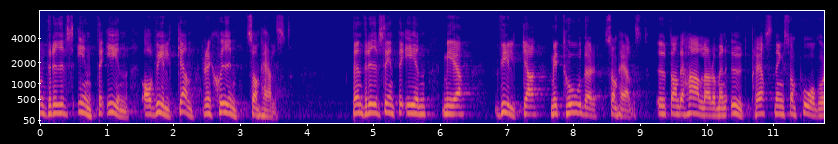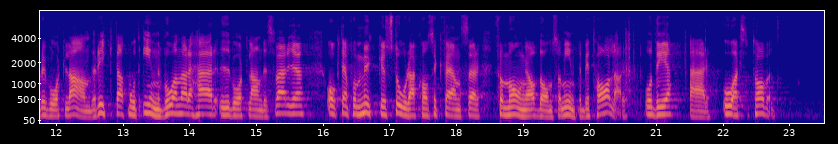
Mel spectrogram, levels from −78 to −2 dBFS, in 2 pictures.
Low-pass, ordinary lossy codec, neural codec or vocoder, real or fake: 7.2 kHz; Opus, 32 kbps; none; real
